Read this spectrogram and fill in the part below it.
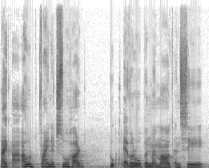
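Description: A young man with a Bangalore accent, a music producer talking in a casual interview, animated and swearing freely. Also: fairly high pitch, normal speed. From South India. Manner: animated, swearing, acts out his own thoughts.

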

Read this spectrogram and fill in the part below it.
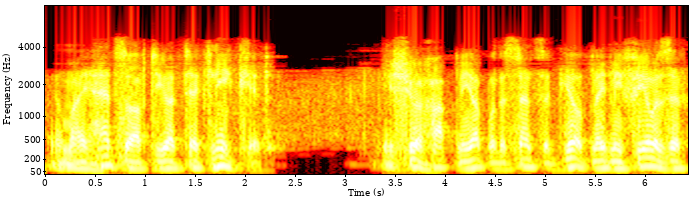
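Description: A man's voice: low voice, moderate pace, gravelly, slightly rough, exaggerated voice. A man with an American accent playing a wry, stubborn newspaper reporter who narrates in slangy 1940s radio noir style. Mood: wry, frank. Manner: slangy, sardonic. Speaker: lead actor and narrator. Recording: tinny, noisy old radio broadcast.

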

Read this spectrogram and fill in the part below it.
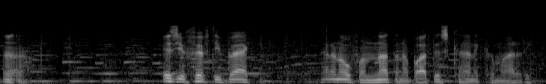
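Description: Deep, sly American fixer played by an actor. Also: male voice, a little fast, close to an everyday voice. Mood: guarded, suspicious. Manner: hesitant, insinuating, clipped tough-guy talk. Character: shady American bar manager and fixer, sly, guarded. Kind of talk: 1940s-50s radio drama acting. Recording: dull vintage radio recording with music behind.

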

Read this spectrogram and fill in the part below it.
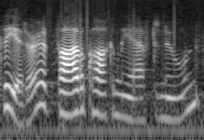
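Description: An actress playing a pert, inquisitive, mildly exasperated secretary in 1940s radio style. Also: female voice, medium pitch, a little fast, husky, close to an everyday voice. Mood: exasperated, curious. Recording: muffled old 1940s radio recording.

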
